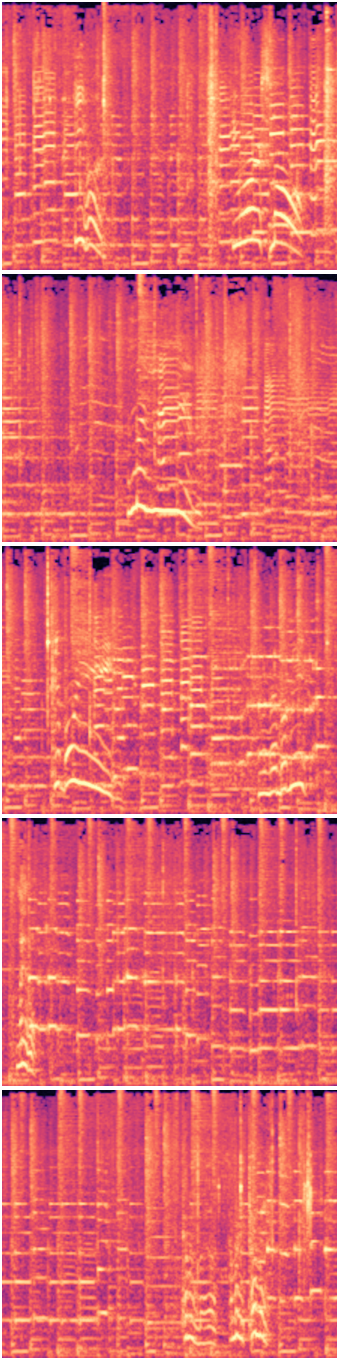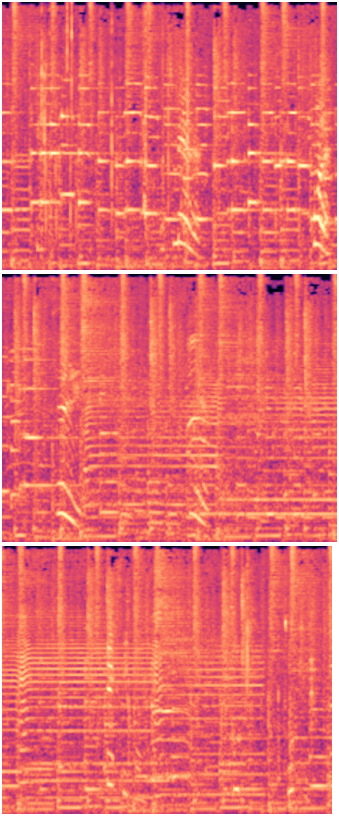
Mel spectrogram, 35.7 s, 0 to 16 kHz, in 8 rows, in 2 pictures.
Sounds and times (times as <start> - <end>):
Music: 0.0 - 35.6
Speech: 0.9 - 1.4, 3.0 - 4.1, 9.6 - 10.6, 12.3 - 14.0, 20.2 - 21.5, 24.4 - 25.1, 26.4 - 26.8, 27.5 - 28.0, 29.2 - 29.7, 32.6 - 33.5.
